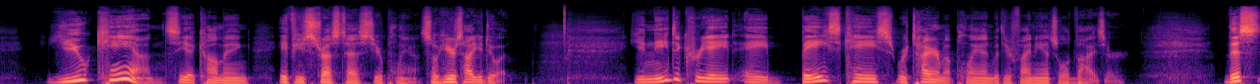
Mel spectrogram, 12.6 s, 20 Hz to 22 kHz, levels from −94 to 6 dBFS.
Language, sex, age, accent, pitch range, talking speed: English, male, 40-59, American, 110-150 Hz, 150 wpm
